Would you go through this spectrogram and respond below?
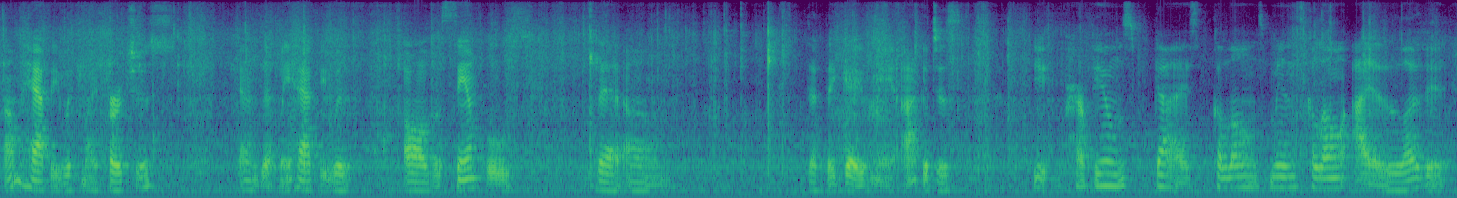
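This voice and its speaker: A woman in her forties with a deep, gravelly, tired-sounding voice, chatting casually as a vlogger in her living room. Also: slow, background noise. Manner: chatty, animated storytelling. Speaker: beauty vlogger. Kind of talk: casual product haul chat. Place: living room by window blinds, indoors.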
